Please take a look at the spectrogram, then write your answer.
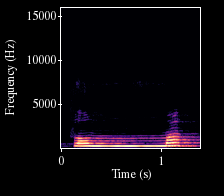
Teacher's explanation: جب نون مشدد ہو اور میم مشدد ہو وہاں پہ آپ نے ہائیسٹ غنہ کرنا ہے، آپ نے زیادہ دیر تک آواز جو وہ ناک میں ٹھہرانی ہے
